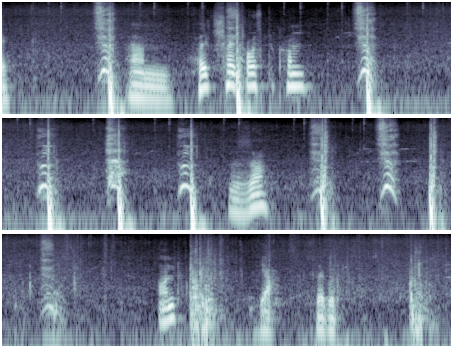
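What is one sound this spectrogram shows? A stone blade chops at plant stalks with sharp thuds.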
